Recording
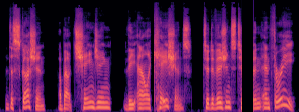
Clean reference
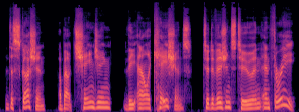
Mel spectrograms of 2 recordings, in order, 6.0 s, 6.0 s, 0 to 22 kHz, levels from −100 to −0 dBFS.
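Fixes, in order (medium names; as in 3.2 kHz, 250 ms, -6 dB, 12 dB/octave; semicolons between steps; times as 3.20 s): room tone fill 4.84–5.07 s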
